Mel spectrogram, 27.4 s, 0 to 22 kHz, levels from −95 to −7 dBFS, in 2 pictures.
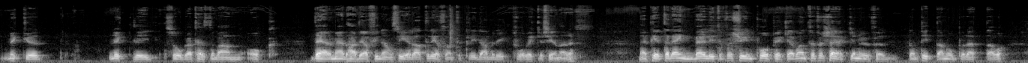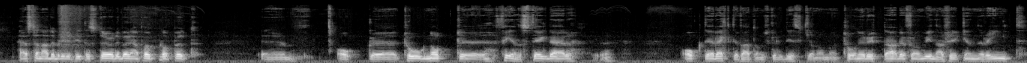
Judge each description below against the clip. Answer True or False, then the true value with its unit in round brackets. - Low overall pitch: True (95 Hz)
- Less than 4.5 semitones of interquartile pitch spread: True (2.4 semitones)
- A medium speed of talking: True (145 wpm)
